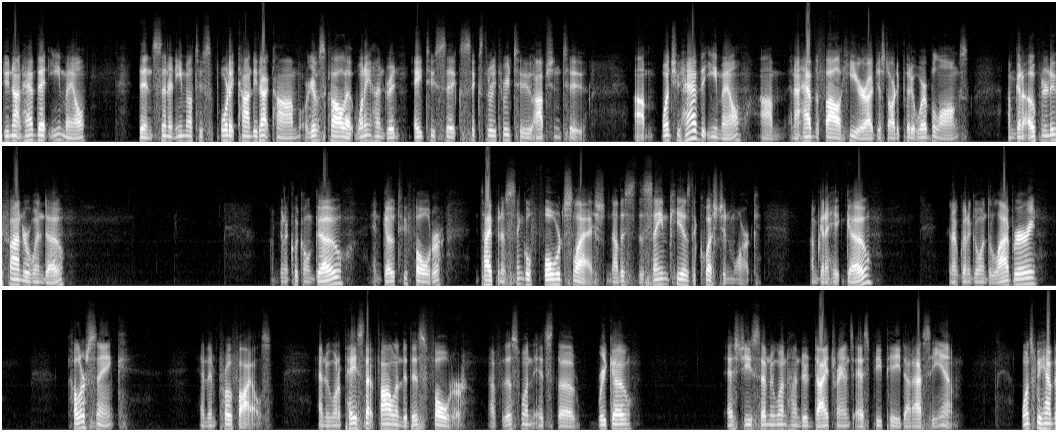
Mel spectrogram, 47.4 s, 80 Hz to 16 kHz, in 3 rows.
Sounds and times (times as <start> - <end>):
Speech: 0.0 - 1.3, 2.0 - 8.8, 9.5 - 16.9, 20.0 - 27.2, 27.9 - 29.0, 30.0 - 31.5, 32.6 - 33.6, 34.6 - 35.7, 36.4 - 41.2, 42.5 - 46.0, 46.9 - 47.4.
